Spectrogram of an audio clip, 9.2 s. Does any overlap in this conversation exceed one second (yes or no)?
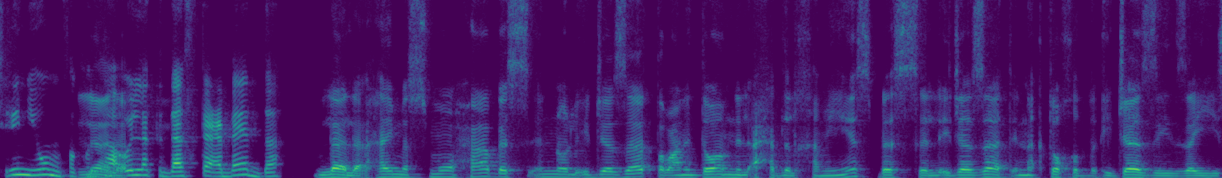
no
